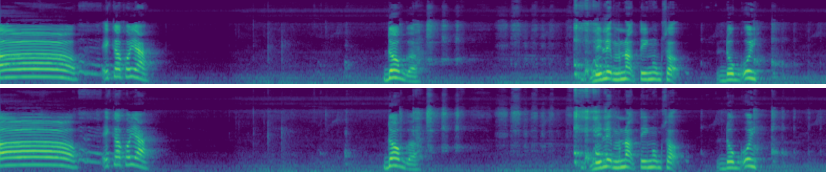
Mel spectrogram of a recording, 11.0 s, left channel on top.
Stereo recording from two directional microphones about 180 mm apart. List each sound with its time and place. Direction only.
0.0 s baby cry: 10° right (ahead or behind)
5.1 s speech: 5° right (ahead or behind)
5.7 s a sound: 15° right (ahead or behind)
7.6 s speech: 5° right (ahead or behind)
